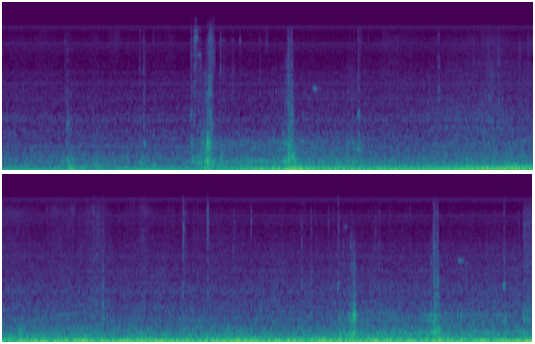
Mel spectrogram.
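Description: Car engine and road rumble heard from inside the cabin, a low rumble that builds from about two and a half seconds in as the car gets under way, with a few short clicks along the way.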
